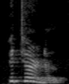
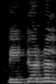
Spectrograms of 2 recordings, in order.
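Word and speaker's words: paternal: पिटर्नल, पेटर्नल relatives, पेटर्नल relatives नहीं, पिटर्नल relatives. पिटर्नल relatives उच्चारण बहुत मायने रखता है।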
